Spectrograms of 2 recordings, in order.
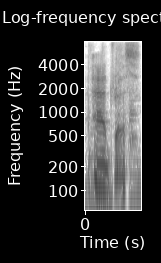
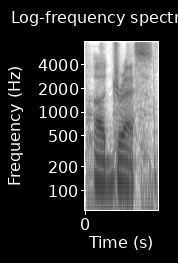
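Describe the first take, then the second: First: The stress is on the first syllable. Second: The stress is on the second syllable.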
